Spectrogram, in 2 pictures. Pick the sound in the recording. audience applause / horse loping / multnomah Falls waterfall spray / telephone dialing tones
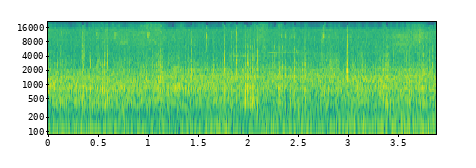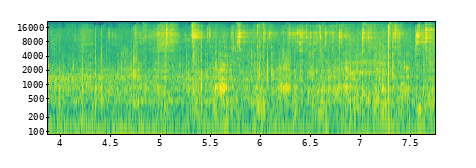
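horse loping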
